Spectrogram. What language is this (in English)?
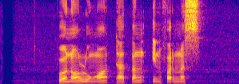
Javanese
